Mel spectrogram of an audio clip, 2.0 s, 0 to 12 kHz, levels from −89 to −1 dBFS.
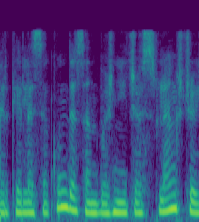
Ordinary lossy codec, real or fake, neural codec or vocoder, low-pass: AAC, 32 kbps; real; none; 7.2 kHz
